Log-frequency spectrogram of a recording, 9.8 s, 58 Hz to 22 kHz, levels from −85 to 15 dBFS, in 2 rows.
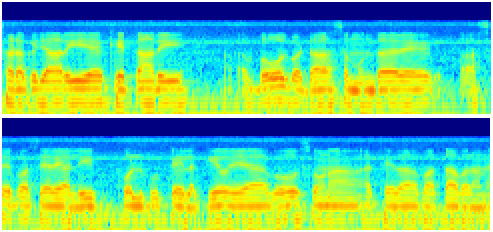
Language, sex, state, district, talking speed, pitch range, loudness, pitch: Punjabi, male, Punjab, Kapurthala, 140 wpm, 105-115 Hz, -17 LUFS, 110 Hz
